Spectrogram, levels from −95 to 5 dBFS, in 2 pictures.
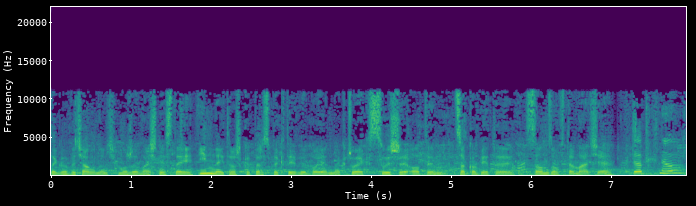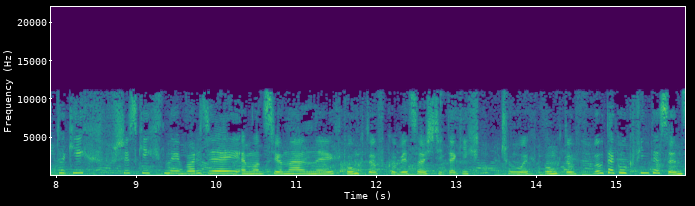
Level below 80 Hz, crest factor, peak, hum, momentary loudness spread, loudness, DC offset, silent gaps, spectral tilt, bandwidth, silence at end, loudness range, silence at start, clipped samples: -44 dBFS; 14 dB; -4 dBFS; none; 6 LU; -19 LUFS; under 0.1%; none; -4.5 dB/octave; 11.5 kHz; 0 s; 3 LU; 0 s; under 0.1%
